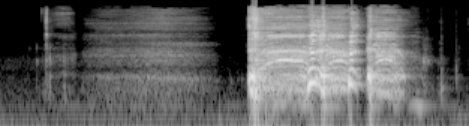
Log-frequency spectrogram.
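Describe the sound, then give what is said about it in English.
A soft click and a faint breathy stretch give way to a loud, harsh fit of rapid, strained coughing with wet, raspy bursts from someone who has choked on water. “Choked on water.”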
